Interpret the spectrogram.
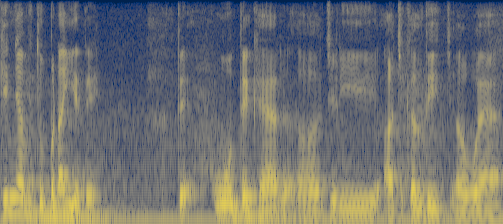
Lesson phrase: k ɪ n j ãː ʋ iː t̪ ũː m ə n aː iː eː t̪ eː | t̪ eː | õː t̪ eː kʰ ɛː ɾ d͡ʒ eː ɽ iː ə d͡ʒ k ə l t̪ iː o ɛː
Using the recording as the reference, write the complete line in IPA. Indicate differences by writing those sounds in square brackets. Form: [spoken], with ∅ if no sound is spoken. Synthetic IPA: k ɪ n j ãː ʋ iː t̪ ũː [b] ə n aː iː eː t̪ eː | t̪ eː | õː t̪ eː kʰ ɛː ɾ d͡ʒ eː ɽ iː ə d͡ʒ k ə l [d̪] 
